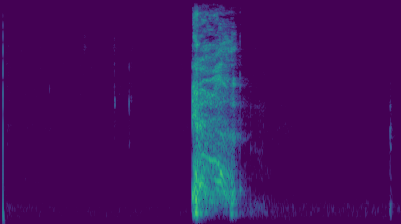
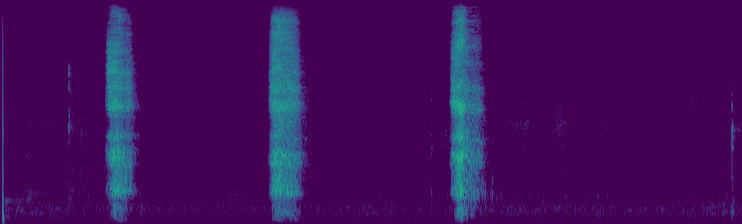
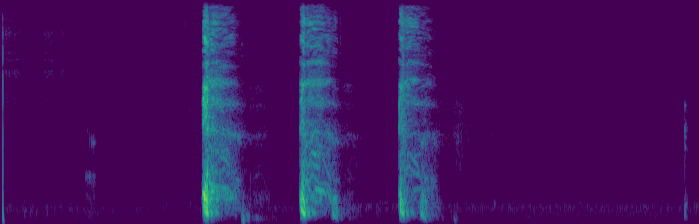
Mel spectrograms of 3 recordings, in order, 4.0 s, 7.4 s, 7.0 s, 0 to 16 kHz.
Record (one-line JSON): {"cough_length": "4.0 s", "cough_amplitude": 18742, "cough_signal_mean_std_ratio": 0.24, "exhalation_length": "7.4 s", "exhalation_amplitude": 18819, "exhalation_signal_mean_std_ratio": 0.25, "three_cough_length": "7.0 s", "three_cough_amplitude": 26652, "three_cough_signal_mean_std_ratio": 0.19, "survey_phase": "beta (2021-08-13 to 2022-03-07)", "age": "65+", "gender": "Male", "wearing_mask": "No", "symptom_none": true, "smoker_status": "Ex-smoker", "respiratory_condition_asthma": false, "respiratory_condition_other": false, "recruitment_source": "REACT", "submission_delay": "3 days", "covid_test_result": "Negative", "covid_test_method": "RT-qPCR", "influenza_a_test_result": "Negative", "influenza_b_test_result": "Negative"}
